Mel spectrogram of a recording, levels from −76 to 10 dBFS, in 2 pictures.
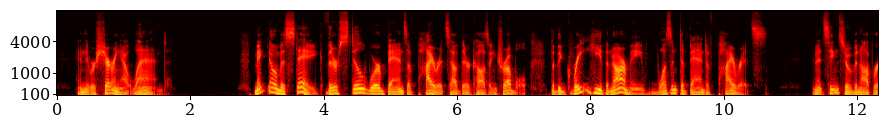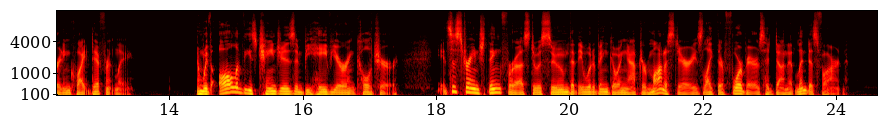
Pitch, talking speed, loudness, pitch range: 95 Hz, 175 wpm, -23 LUFS, 85-120 Hz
